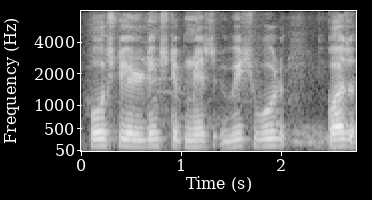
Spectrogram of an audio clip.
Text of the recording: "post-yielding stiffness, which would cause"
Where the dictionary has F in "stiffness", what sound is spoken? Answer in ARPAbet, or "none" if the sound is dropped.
P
